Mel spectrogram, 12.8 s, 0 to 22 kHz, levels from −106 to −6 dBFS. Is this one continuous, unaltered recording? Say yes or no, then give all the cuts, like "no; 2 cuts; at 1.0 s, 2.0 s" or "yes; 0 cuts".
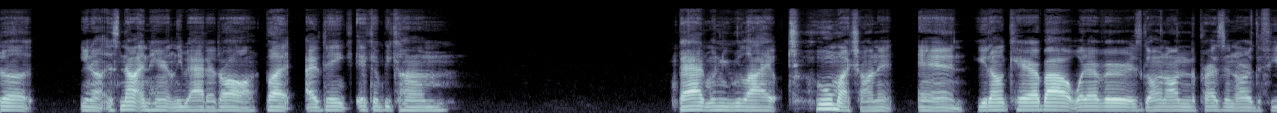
no; 3 cuts; at 2.6 s, 7.8 s, 9.7 s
